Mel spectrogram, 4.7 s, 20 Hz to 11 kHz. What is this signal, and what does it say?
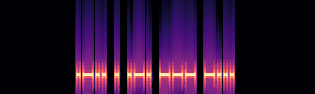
Morse code, heard as a keyed tone, about 25 wpm, 700 Hz. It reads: LEROB
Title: Code Groups - 5 Letters - 25wpm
